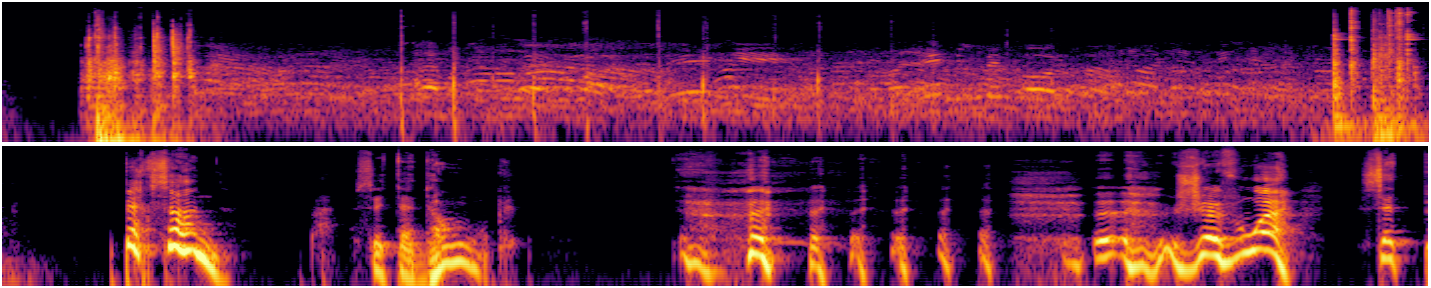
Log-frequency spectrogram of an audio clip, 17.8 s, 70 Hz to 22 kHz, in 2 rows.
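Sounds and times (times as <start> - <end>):
shop door rattling open: 0.5 - 1.2
laughter: 1.3 - 8.3, 13.2 - 16.9
speech: 9.9 - 10.4, 11.2 - 12.2, 13.6 - 14.4, 15.8 - 17.8.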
